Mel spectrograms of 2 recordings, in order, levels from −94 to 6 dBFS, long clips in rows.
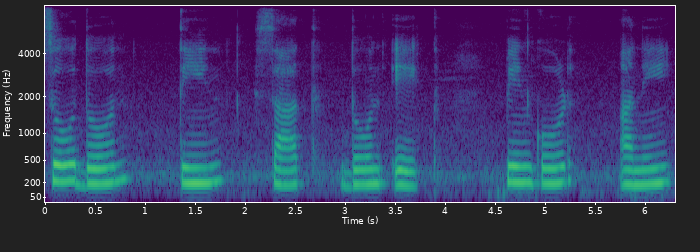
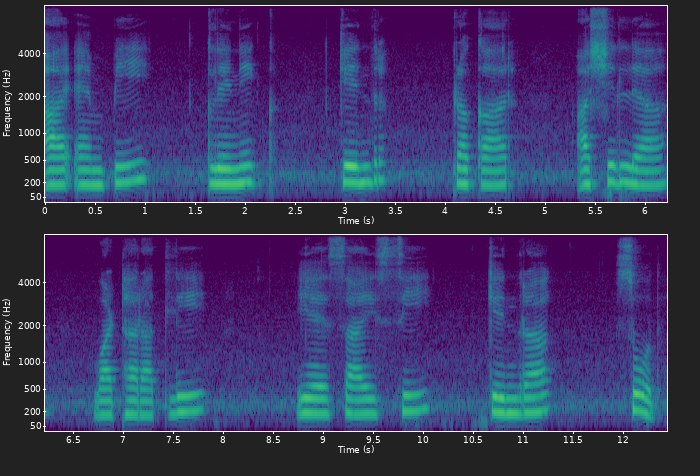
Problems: constant background noise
